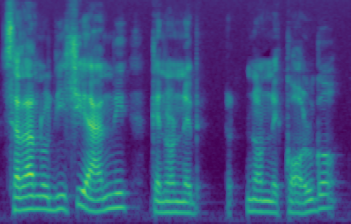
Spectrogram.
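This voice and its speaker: A man's voice: mid-range voice, measured pace, darkish tone, natural voice. A man reading a story aloud and voicing a cheerful, carefree woman office clerk who talks in a giddy, lilting way. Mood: delighted.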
